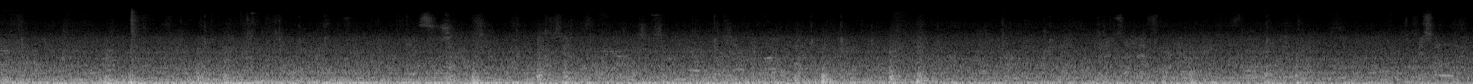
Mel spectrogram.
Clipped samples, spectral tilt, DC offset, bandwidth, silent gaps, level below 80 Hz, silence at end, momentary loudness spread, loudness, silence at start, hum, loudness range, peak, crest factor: under 0.1%; -7.5 dB/octave; under 0.1%; 14 kHz; none; -28 dBFS; 0 s; 6 LU; -28 LUFS; 0 s; none; 4 LU; -8 dBFS; 16 dB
